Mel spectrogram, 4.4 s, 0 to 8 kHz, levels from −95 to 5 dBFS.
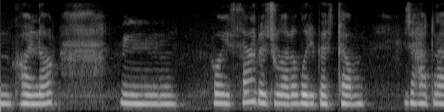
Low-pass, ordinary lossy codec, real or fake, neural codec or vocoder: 7.2 kHz; none; fake; autoencoder, 22.05 kHz, a latent of 192 numbers a frame, VITS, trained on one speaker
